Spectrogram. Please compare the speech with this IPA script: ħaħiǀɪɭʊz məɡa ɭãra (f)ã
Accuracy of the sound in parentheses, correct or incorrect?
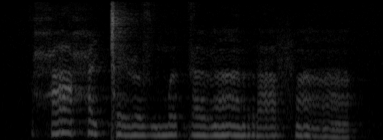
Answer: correct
